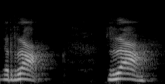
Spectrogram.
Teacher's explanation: را کا مخرج ہے زبان کے کنارے اور پست اور اوپر کے سامنے کے 4 دانتوں کے مسوڑے سے ادا ہوتا ہے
